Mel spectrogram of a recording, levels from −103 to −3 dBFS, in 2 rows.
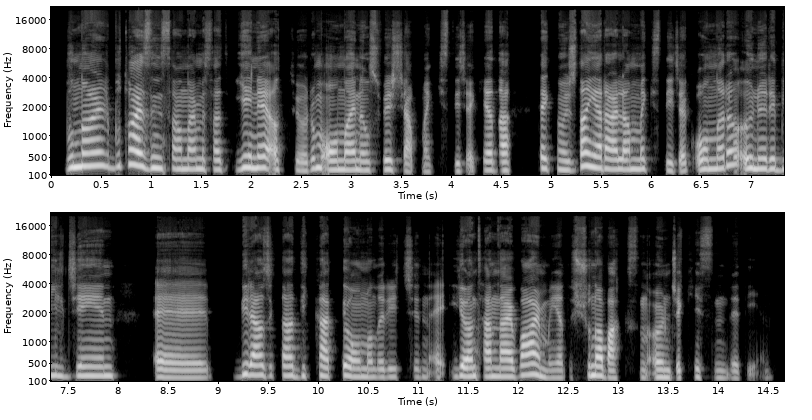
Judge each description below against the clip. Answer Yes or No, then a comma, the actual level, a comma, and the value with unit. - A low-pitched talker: No, high, 210 Hz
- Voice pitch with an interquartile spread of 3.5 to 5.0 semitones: Yes, average, 3.8 semitones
